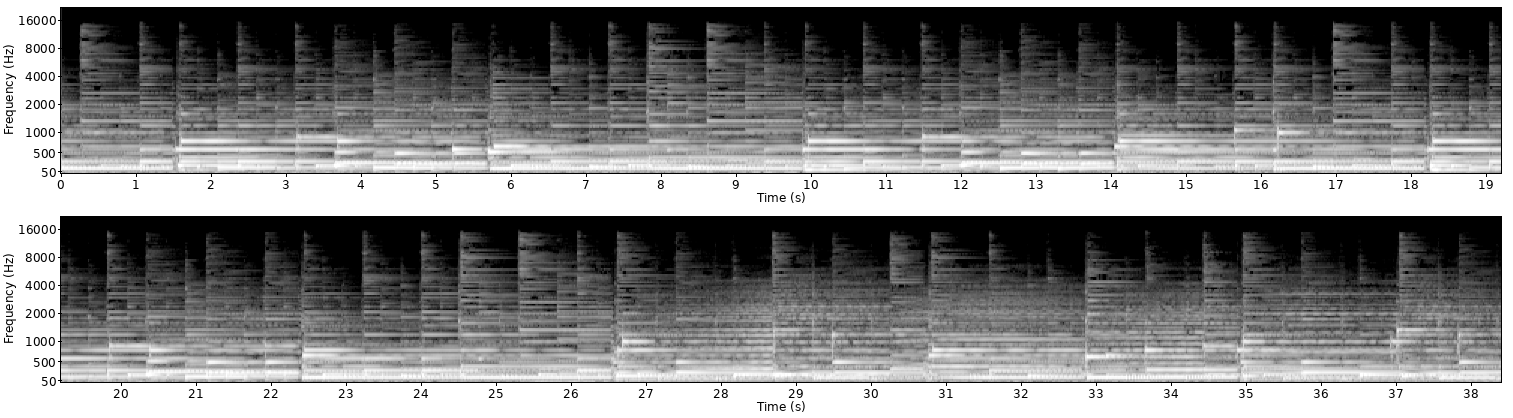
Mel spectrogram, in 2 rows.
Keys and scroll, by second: 3.0 ctrl+[, 16.7-17.1 ctrl+space, 17.7 p, 26.3 ctrl+space, 26.5 ctrl+space, 27.8 ctrl+space, 28.1 ctrl+space.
